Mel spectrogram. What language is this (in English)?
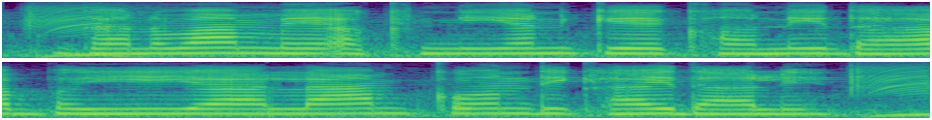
Bhojpuri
